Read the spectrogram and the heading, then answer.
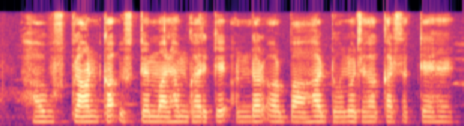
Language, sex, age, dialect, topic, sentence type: Hindi, male, 46-50, Awadhi Bundeli, agriculture, statement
